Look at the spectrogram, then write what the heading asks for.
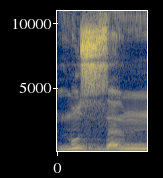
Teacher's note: মিমে তাসদীদ তাই এক আলিফ ওয়াজিব গুন্না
